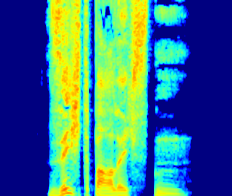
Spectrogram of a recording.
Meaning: 1. superlative degree of sichtbarlich 2. inflection of sichtbarlich: strong genitive masculine/neuter singular superlative degree
- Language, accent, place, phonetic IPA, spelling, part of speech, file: German, Germany, Berlin, [ˈzɪçtbaːɐ̯lɪçstn̩], sichtbarlichsten, adjective, De-sichtbarlichsten.ogg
